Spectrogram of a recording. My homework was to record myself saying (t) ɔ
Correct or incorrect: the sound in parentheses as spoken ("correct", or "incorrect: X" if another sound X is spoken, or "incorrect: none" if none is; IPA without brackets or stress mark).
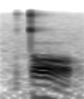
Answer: correct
